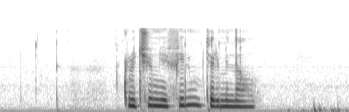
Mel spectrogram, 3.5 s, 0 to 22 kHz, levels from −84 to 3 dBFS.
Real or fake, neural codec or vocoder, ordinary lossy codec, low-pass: real; none; none; none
